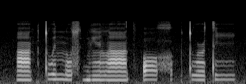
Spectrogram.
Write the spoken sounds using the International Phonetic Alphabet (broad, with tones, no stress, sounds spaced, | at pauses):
ãː˨ k tʷ e˦ n o˨ s bʲ ẽ˨ l ãː˨ t͡sʼ ɔ˦ x | tʷ ə˞˨ t i˦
